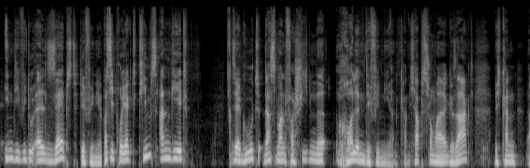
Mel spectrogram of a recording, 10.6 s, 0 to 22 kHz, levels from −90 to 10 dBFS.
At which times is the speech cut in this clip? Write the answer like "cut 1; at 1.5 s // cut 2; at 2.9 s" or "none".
cut 1; at 2.0 s // cut 2; at 4.6 s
